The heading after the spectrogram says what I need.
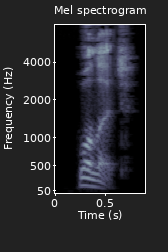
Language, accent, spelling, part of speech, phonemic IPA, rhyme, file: English, Australia, wallet, noun, /ˈwɒ.lɪt/, -ɒlɪt, En-au-wallet.ogg
- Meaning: 1. A small case, often flat and often made of leather, for keeping money (especially paper money), credit cards, etc 2. A person's bank account or assets 3. An e-wallet or digital wallet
